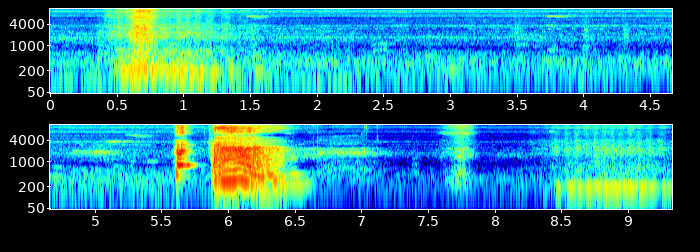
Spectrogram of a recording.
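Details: Nose sneeze: a brief catch of breath, then a sharp, forceful sneeze burst, with quieter room noise around it.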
